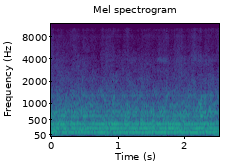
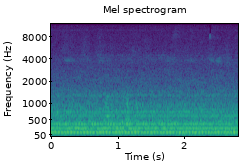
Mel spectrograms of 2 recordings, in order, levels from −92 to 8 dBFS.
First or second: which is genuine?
second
